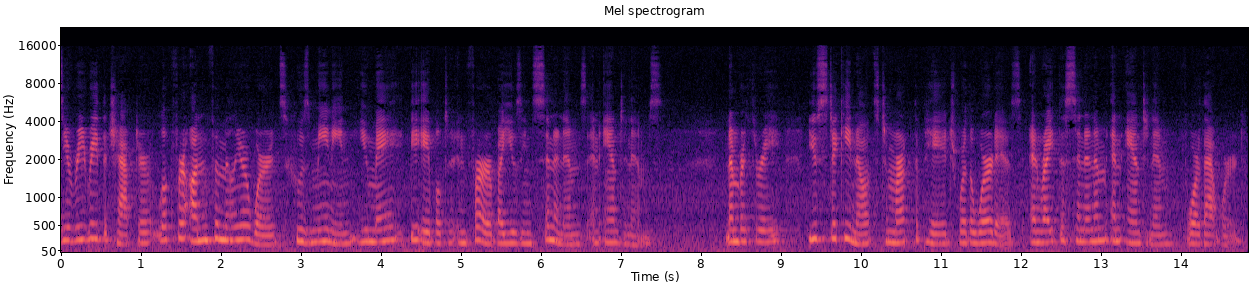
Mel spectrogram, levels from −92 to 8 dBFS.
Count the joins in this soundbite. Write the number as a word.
one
